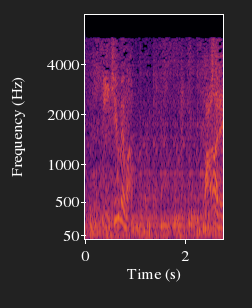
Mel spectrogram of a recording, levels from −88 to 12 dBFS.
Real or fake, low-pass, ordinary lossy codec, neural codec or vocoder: fake; 7.2 kHz; MP3, 24 kbps; codec, 16 kHz, 1.1 kbps, Voila-Tokenizer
